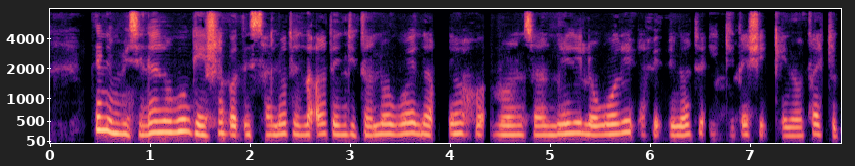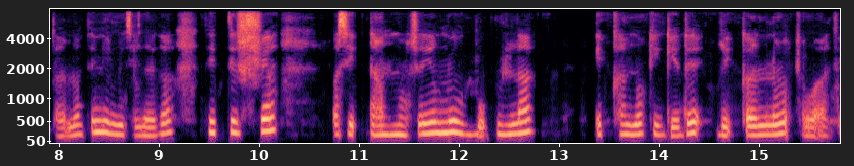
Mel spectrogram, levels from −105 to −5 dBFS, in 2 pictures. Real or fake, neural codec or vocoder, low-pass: fake; codec, 16 kHz in and 24 kHz out, 1.1 kbps, FireRedTTS-2 codec; 7.2 kHz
